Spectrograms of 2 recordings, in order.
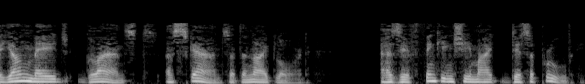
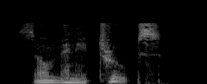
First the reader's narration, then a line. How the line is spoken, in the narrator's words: said softly to himself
